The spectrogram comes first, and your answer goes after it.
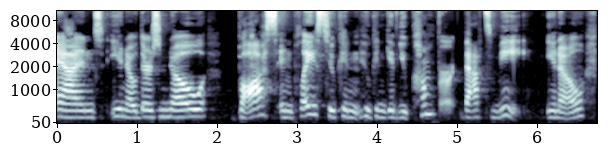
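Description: Speaking in an American accent, a woman uses a bright, sharp tone and fairly even intonation. Her medium-pitched delivery is very slow. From Chicago suburbs, US Midwest. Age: 20s. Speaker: marketing agency founder. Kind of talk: casual interview chat.

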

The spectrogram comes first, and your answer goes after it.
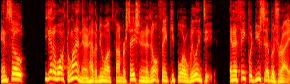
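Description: With a Texan accent, the speaker races along at a very fast pace with very wide pitch swings and very even loudness, sounding dry and close with no echo on a very clean recording with a silent background. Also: man, fairly high pitch for a man. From Texas. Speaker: podcast co-host. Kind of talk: casual chat. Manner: animated.

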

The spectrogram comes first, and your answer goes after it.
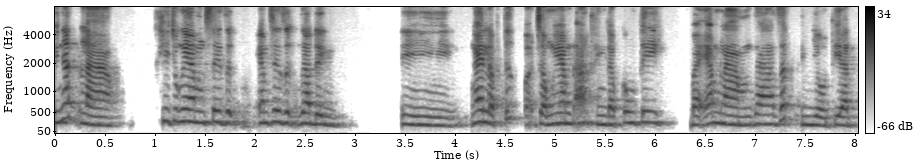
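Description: A woman in a normal speaking voice talks at a fairly quick pace, with a fairly high pitch and ordinary pitch variation. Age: 50s. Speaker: course participant. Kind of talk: personal testimony. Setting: video call. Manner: formal, polite.

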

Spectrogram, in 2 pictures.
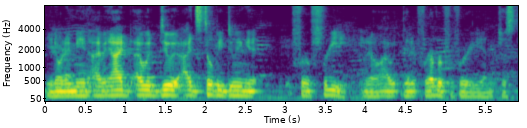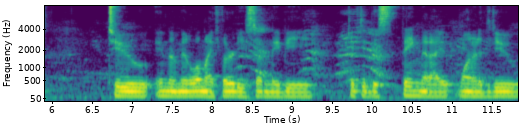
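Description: Over noticeable background noise, a man with an American accent talks at a fairly quick pace in a fairly low pitch with monotone, flat intonation. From Oklahoma. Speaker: rock 'n roll musician touring artist. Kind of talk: casual interview chat.

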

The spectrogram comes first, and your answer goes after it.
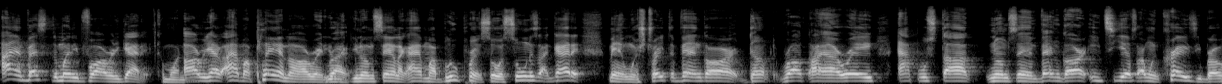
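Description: Talking at a very fast pace with hardly any pauses, a man uses an animated tone and a fairly high pitch. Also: ordinary pitch variation. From Chicago South Side. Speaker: real estate investor. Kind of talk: casual interview.

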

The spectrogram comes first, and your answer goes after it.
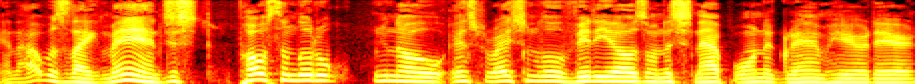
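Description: A man with an American accent speaks at a fairly quick pace. His pitch is fairly high, with ordinary variation. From Detroit, Michigan. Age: 20s. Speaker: podcast host. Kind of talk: casual chat. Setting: studio. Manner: animated.

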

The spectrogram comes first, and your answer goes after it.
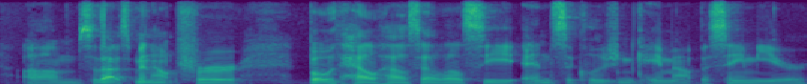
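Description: In an American accent, a man speaks at a very deep, low pitch with a dark, mellow tone. His intonation is fairly even and his pace moderate. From New Jersey. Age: 30s. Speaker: screenwriter and filmmaker. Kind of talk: casual interview chat.

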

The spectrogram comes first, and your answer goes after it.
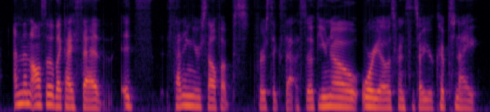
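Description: This woman has an unremarkable speaking voice at a medium pitch, talking at a fairly quick pace with fairly even intonation on a very clean recording with a silent background. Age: 30s. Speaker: holistic nutritionist. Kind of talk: casual interview.

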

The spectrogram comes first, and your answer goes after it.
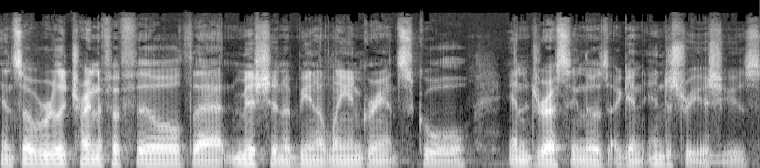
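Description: Using an ordinary speaking voice, a man talks at a fairly quick pace with a fairly low pitch. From California. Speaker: professor. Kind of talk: interview.

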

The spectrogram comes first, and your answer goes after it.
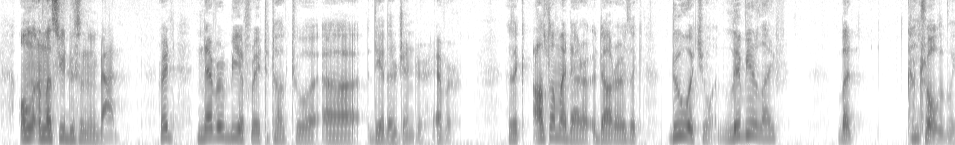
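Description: In a dark, mellow tone, a man talks very fast at a fairly high pitch, breaking with long, frequent pauses, the sound dry and close with no echo. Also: lively intonation, very clean recording, silent background. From India, Gujarat. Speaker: podcast guest. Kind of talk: casual chat. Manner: animated.

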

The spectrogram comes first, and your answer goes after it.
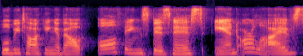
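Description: Speaking at a fairly quick pace in a Southern US accent, a woman has a fairly high pitch and a bright, sharp tone. The recording is very clean, with a silent background. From Georgia, US South. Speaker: business owner, podcast co-host. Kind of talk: casual chat.

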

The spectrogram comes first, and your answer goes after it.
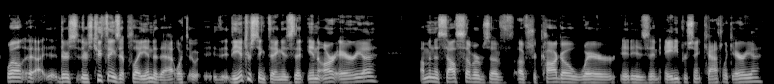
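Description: A man with an unremarkable speaking voice talks at medium pitch and a moderate pace with ordinary pitch variation, the sound dry and close with no echo against a quiet background. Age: 50s. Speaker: megachurch pastor. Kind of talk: interview conversation.

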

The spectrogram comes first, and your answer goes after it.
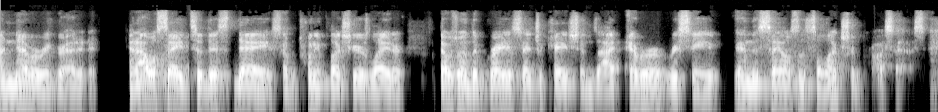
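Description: His intonation stays fairly even. The man's pitch is medium. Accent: Southern US. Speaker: portrait photographer. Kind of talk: casual interview. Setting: studio sales room.

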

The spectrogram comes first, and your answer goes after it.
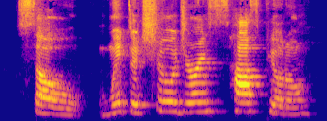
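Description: A woman's bright, sharp tone with an Alabama accent. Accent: Southern US (Alabama). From US South, Birmingham, Alabama. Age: young. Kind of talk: interview.

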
